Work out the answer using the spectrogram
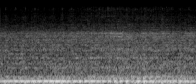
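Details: Honda Vario scooter that lost radiator coolant and overheated with the warning light on, now idling with the water pump circulating during a 10-minute test. Steady, even low hum with no knocks or misses; normal idle.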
